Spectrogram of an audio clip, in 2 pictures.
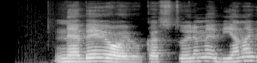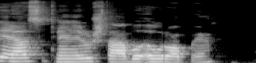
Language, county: Lithuanian, Vilnius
